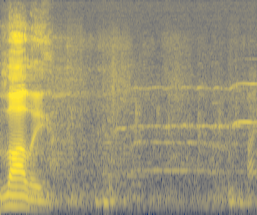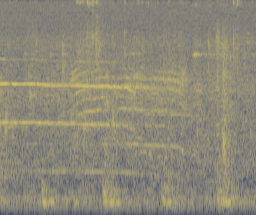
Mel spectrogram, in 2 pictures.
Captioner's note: cheering; background conversations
